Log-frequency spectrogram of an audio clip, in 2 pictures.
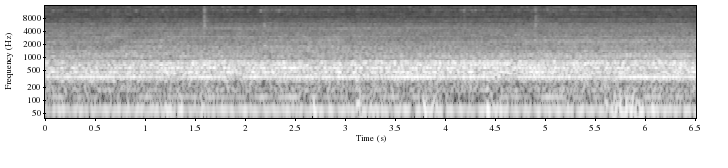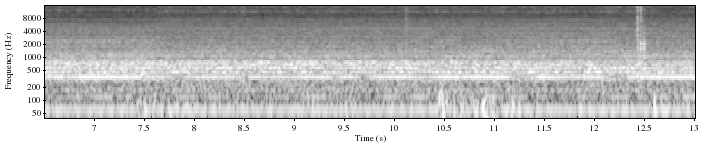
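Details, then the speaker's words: Shinil SIM-M230WS ice maker after repair, making ice: the compressor runs with a steady, even hum and faint constant mid tone, no knocking or rattling, while the stainless evaporator gets very cold. Normal compressor operation. "지금 콤프레셔가 돌면서 저 스탠레스 그 요요 요거 있죠? 요거 여기가 굉장히 차가워집니다."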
